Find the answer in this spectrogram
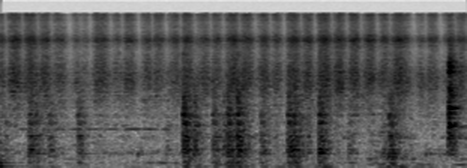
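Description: A hand wiping dry-erase marker writing off a whiteboard: a series of short rubbing strokes of palm on the board's surface, coming closer together in the second half.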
